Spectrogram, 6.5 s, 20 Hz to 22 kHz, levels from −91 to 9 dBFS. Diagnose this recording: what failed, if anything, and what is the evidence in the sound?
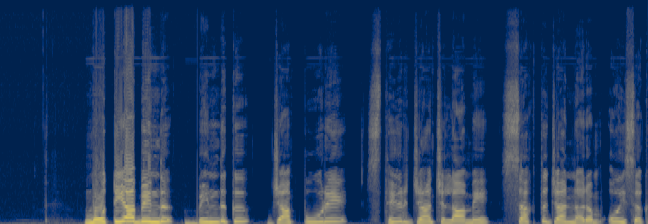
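From 0.94 to 1.55 s the loudest speech turns harsh and crackly, with peak tops flattened. This is likely microphone overload at the converter stage: input ran about 7 dB past full scale, so around 7 percent of samples were clipped.

Speech and background drop abruptly in level twice: by about 2 dB at 0.97 s, inside the distorted stretch, and by about 7 dB at 1.98 s. This points to microphone volume stepped down by the call processing, likely automatic gain control cutting the device input after detecting clipping.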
